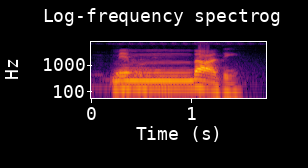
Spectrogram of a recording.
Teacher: نون کو میم سے بدل کر غنہ کر دیا جاتا ہے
